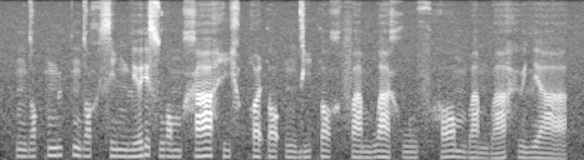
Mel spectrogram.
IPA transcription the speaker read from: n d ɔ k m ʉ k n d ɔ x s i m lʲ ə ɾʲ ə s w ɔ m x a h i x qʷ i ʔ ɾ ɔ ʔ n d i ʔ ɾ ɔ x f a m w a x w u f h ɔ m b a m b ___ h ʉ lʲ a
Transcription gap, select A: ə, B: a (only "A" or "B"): B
